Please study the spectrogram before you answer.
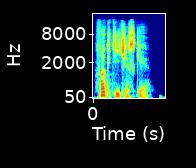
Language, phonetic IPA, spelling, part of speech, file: Russian, [fɐkˈtʲit͡ɕɪskʲɪ], фактически, adverb, Ru-фактически.ogg
- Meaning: in fact (actually, in truth)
